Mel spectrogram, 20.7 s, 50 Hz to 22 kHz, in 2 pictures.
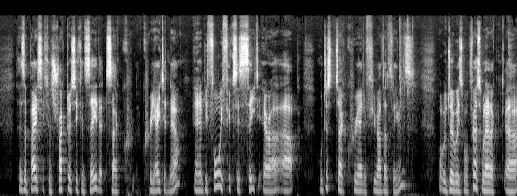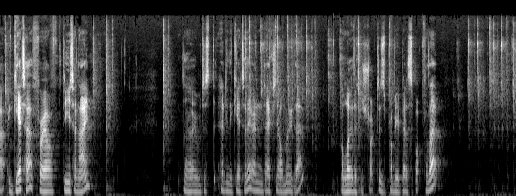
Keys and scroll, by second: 10.6 super+n, 13.9 super+n, 17.8 super+x.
